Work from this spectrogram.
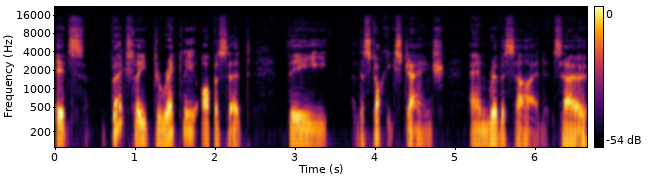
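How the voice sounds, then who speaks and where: Dark and mellow in tone, a man with an Australian accent speaks at a medium pitch. His intonation is lively, and the recording is very clean with a silent background. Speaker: community radio presenter. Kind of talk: radio interview and news coverage.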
